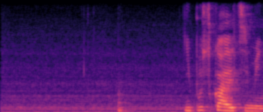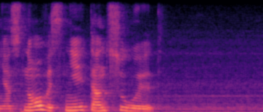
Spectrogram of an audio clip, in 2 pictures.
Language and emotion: Russian, angry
